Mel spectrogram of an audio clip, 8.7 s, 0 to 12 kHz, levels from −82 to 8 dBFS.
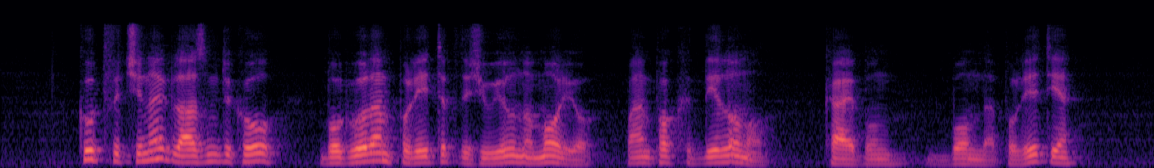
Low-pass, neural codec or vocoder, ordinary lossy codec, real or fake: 7.2 kHz; codec, 16 kHz, 0.2 kbps, FocalCodec; MP3, 48 kbps; fake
